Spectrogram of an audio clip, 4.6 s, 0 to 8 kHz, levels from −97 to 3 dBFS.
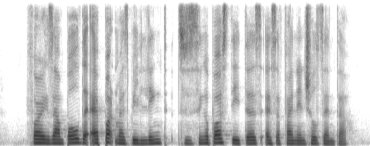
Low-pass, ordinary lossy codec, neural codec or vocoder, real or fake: none; none; none; real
